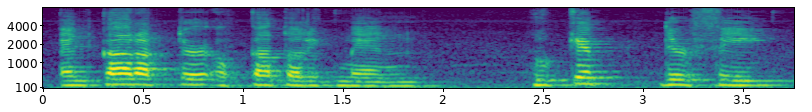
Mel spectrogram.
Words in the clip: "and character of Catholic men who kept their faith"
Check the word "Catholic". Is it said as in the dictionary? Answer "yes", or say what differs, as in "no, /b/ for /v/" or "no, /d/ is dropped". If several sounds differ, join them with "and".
no, /t/ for /θ/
